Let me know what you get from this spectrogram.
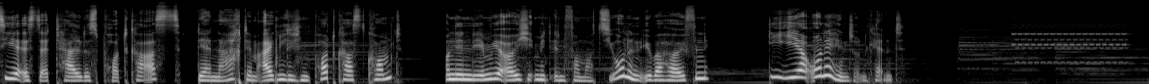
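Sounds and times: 
speech: 0.0 - 9.1
telephone ringing with a bright electronic tone: 10.1 - 11.4.

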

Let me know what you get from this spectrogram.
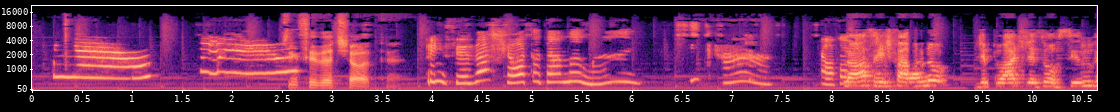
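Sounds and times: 
cat meowing: 0.2 - 2.8
speech: 2.7 - 10.6.

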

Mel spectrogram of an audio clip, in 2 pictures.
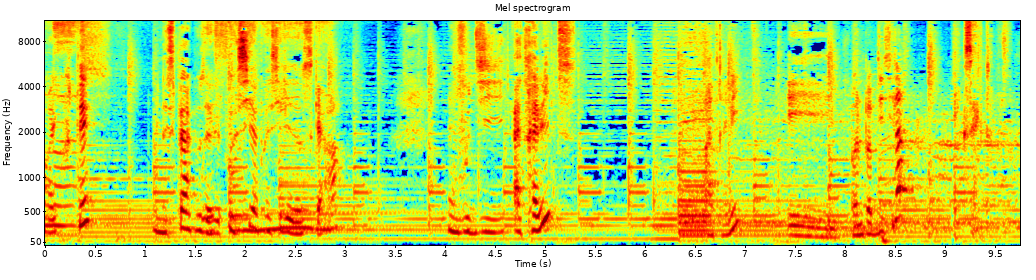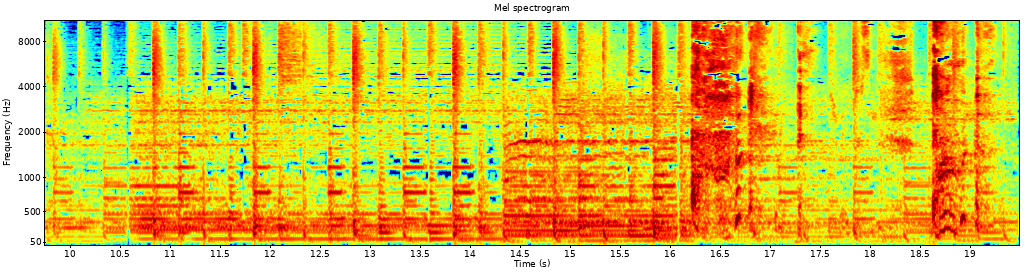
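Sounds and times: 
melodic music with a regular beat: 0.0 - 19.4
speech: 0.4 - 0.6, 1.2 - 3.2, 4.0 - 5.4, 6.8 - 8.8
person coughing: 16.2 - 17.6, 18.6 - 19.4.

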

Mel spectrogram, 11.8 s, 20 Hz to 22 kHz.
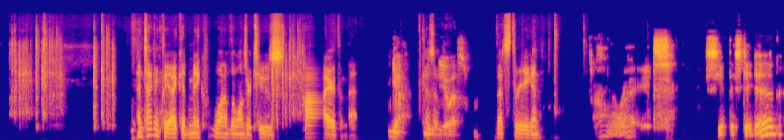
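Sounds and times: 
dice tumbling and bouncing across a hard tabletop: 0.2 - 1.8
speech: 2.0 - 8.3, 8.9 - 10.0, 10.6 - 11.7.

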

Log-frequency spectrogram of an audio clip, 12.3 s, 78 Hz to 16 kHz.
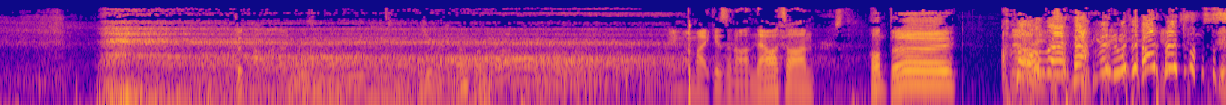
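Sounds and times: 
steady rush of noisy background: 1.0 - 8.7
sudden dramatic gasp: 1.0 - 8.7
speech: 2.4 - 2.6, 7.0 - 12.2
laughter: 10.0 - 12.2.

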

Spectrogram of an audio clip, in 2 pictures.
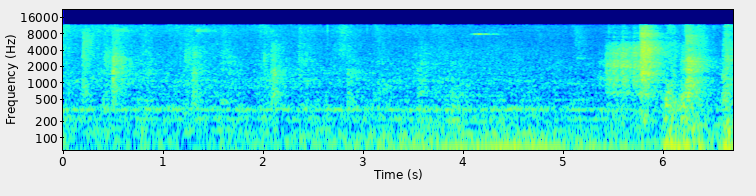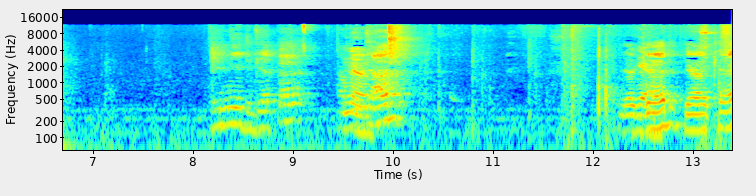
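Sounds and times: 
steady low hum in a quiet room: 1.6 - 9.5
speech: 8.5 - 10.2, 12.3 - 13.3.

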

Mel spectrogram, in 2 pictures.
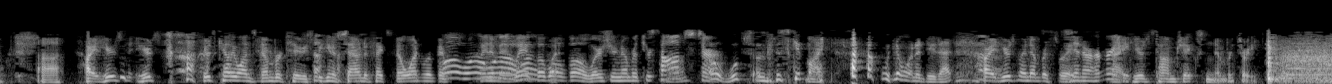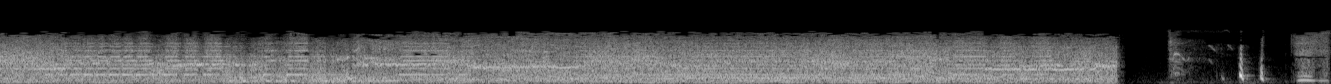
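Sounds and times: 
speech: 0.1 - 14.0
laughter: 1.1 - 3.8, 7.6 - 9.0, 25.0 - 26.0
car horn honking in a car chase scene: 12.7 - 24.5
continuous traffic din: 12.7 - 24.6.

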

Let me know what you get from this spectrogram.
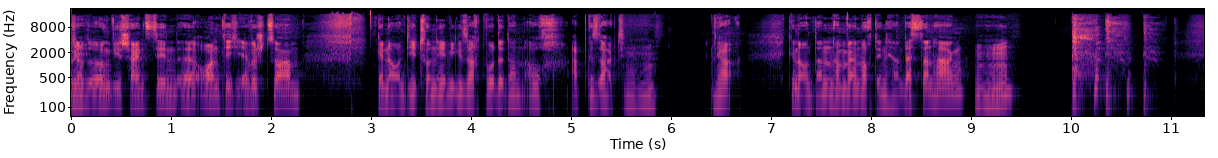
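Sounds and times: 
speech: 0.0 - 9.5
harsh coughs: 10.0 - 11.0.

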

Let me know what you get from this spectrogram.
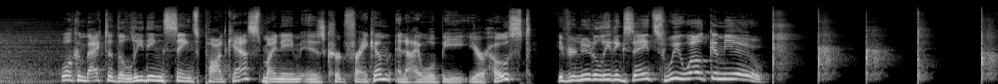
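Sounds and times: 
speech: 0.6 - 8.3
single person clapping hands: 7.7 - 9.9.

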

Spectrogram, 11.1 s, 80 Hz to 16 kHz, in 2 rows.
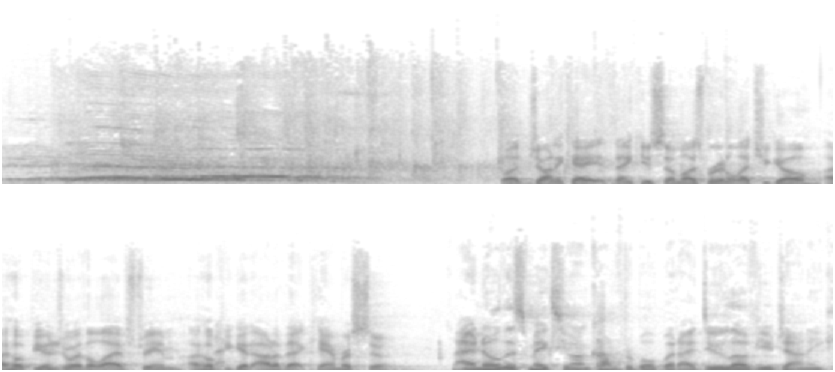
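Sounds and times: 
audience cheering and whooping: 0.0 - 2.8
speech: 3.3 - 11.0.

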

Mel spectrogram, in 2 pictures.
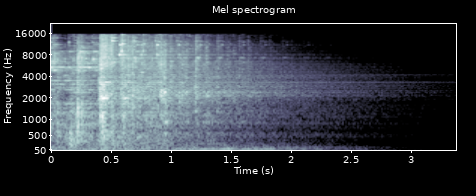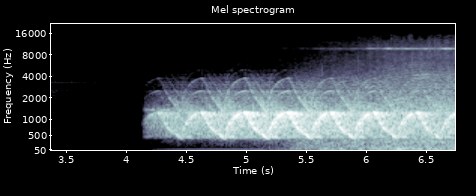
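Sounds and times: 
stone smashing a shop window glass: 0.0 - 2.4
glass shards scattering: 0.0 - 2.6
wailing siren: 4.2 - 6.7.

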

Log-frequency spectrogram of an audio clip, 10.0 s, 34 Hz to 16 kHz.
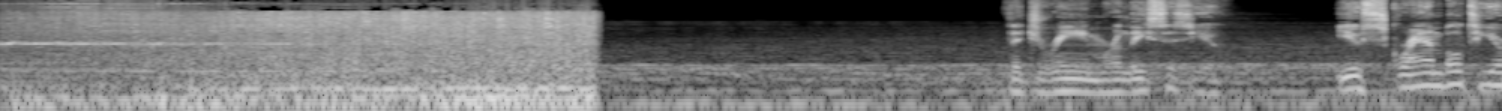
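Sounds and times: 
suspension bridge groaning and tearing apart: 0.2 - 4.0
speech: 6.7 - 8.3, 8.9 - 9.9.

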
